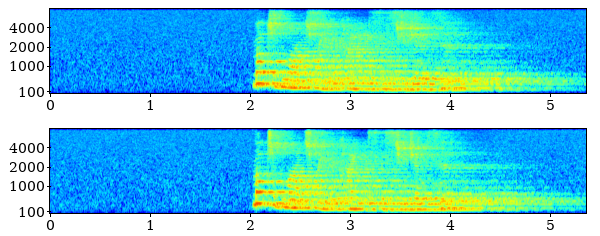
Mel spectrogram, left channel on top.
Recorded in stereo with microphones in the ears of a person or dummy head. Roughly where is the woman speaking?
Right.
